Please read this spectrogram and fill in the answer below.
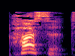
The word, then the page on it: posset: British English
